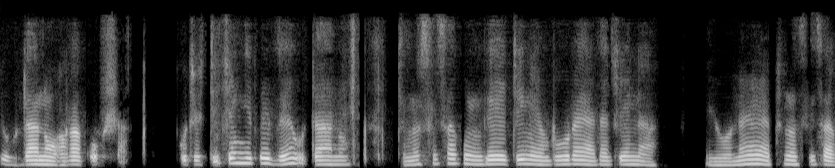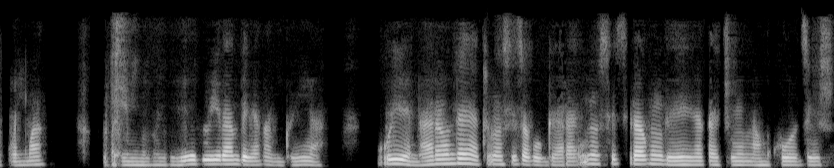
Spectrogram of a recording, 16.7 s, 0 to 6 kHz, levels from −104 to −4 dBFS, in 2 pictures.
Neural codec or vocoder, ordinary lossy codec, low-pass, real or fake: autoencoder, 48 kHz, 32 numbers a frame, DAC-VAE, trained on Japanese speech; AAC, 32 kbps; 5.4 kHz; fake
